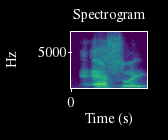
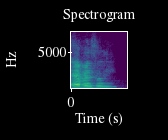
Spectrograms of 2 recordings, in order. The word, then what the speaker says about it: Eversley: Because one of the last reports we heard from Mark Esley, how you say his name again? Oh, Mark Eversley? Yeah, Eversley, yeah.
